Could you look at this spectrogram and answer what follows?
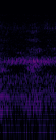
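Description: A frog croaks steadily in a pond by a beaver dam in a marsh at night, a dense, continuous buzzing chorus with a bright steady tone, heard close and at moderate level with no talking.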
